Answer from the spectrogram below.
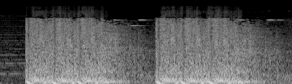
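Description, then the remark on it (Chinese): Two distant rifle gunshots from the direction of Qida, a little over a second apart, each a sharp loud crack trailing into a long rolling, fading rumble. No voices. “一声枪响，隔着很远，声音清脆。这是步枪的射击，而且来自齐大方向。”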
